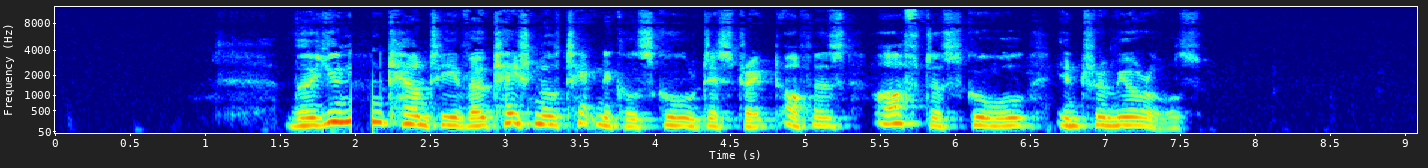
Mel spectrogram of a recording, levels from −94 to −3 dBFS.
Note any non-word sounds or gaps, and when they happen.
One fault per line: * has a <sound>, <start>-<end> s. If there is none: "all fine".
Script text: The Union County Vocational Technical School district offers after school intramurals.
* has a dropout, 2.0-2.1 s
